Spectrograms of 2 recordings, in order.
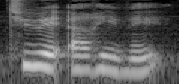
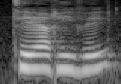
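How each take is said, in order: First: The vowel of tu is fully pronounced. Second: The vowel of tu is dropped.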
